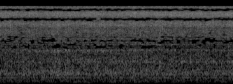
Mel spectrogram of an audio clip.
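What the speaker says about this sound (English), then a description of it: "We're just searing it to seal in all the juices there" Chicken sears in a hot pan with turmeric, giving a steady, even sizzle and hiss that holds at one level from start to finish, close and fairly loud, with no talking over it.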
